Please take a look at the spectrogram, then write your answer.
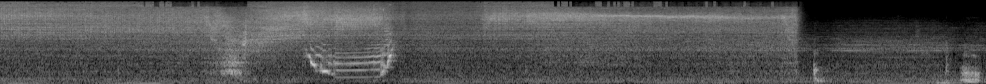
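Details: Airbrush at high air pressure with paint too thick: hissing airflow turns choppy and intermittent as paint is drawn, limiting how fine a line it can spray; sputtering from overly viscous paint.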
